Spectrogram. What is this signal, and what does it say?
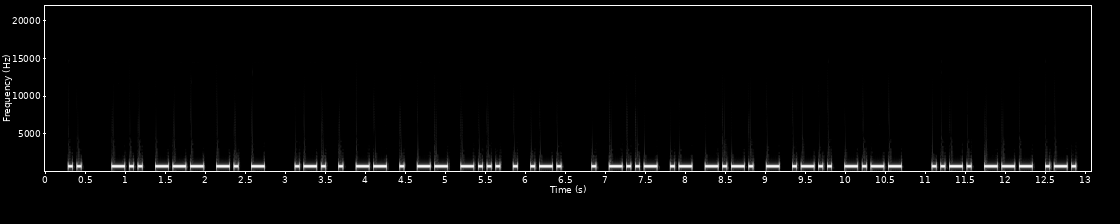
Morse code, heard as a keyed tone, about 22 wpm, 700 Hz. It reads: I DONT REMEMBER EXACTLY FOR
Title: Sentences from Top 1000 Words - Review Part 6 - 22wpm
